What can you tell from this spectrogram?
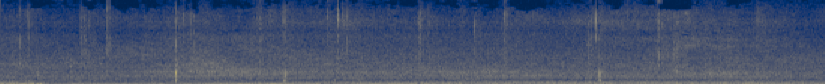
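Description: Street traffic: a steady low rumble of cars going by, heaviest in the first three seconds, with a few faint clicks.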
